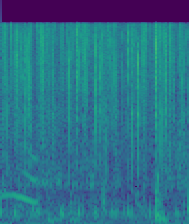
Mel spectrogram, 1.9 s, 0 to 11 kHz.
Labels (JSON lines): {"label": "biophony, cascading saw", "recorder": "SoundTrap 600 or HydroMoth"}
